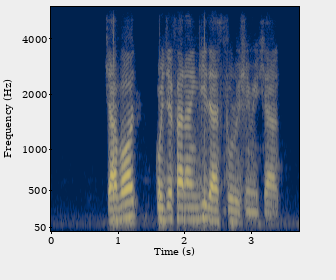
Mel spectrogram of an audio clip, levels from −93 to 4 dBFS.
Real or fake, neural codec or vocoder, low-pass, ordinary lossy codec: real; none; 5.4 kHz; Opus, 32 kbps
